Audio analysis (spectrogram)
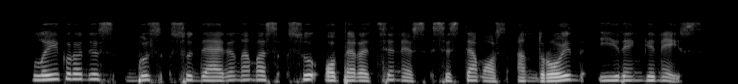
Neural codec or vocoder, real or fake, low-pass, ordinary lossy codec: codec, 16 kHz, 8 kbps, FunCodec, trained on Chinese and English, 25 frames a second; fake; 7.2 kHz; AAC, 64 kbps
